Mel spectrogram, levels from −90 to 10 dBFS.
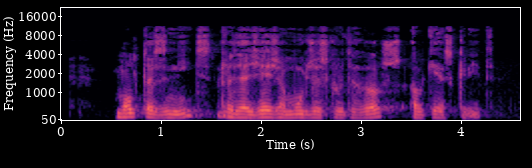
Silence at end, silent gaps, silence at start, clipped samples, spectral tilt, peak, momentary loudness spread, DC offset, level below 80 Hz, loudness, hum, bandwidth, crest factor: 0.3 s; none; 0.55 s; under 0.1%; -4 dB/octave; -12 dBFS; 9 LU; under 0.1%; -68 dBFS; -29 LUFS; none; 11.5 kHz; 18 dB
